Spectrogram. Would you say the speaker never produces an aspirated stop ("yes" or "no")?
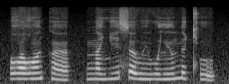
no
